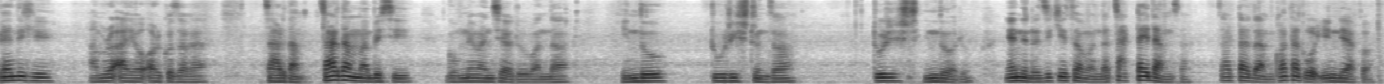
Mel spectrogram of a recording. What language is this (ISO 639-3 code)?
nep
